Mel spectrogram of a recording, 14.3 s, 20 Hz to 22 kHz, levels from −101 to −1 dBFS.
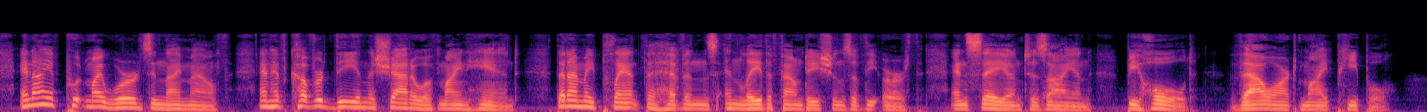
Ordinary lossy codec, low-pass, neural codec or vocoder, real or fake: AAC, 48 kbps; 7.2 kHz; none; real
